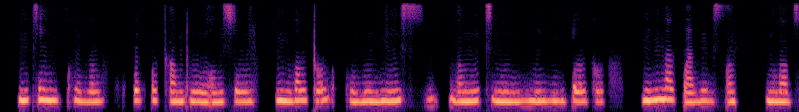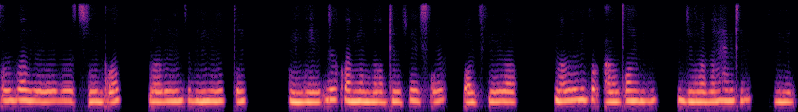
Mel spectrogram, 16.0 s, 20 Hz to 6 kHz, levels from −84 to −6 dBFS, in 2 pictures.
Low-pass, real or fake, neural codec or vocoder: 5.4 kHz; fake; codec, 16 kHz, 0.5 kbps, FreqCodec, smaller model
